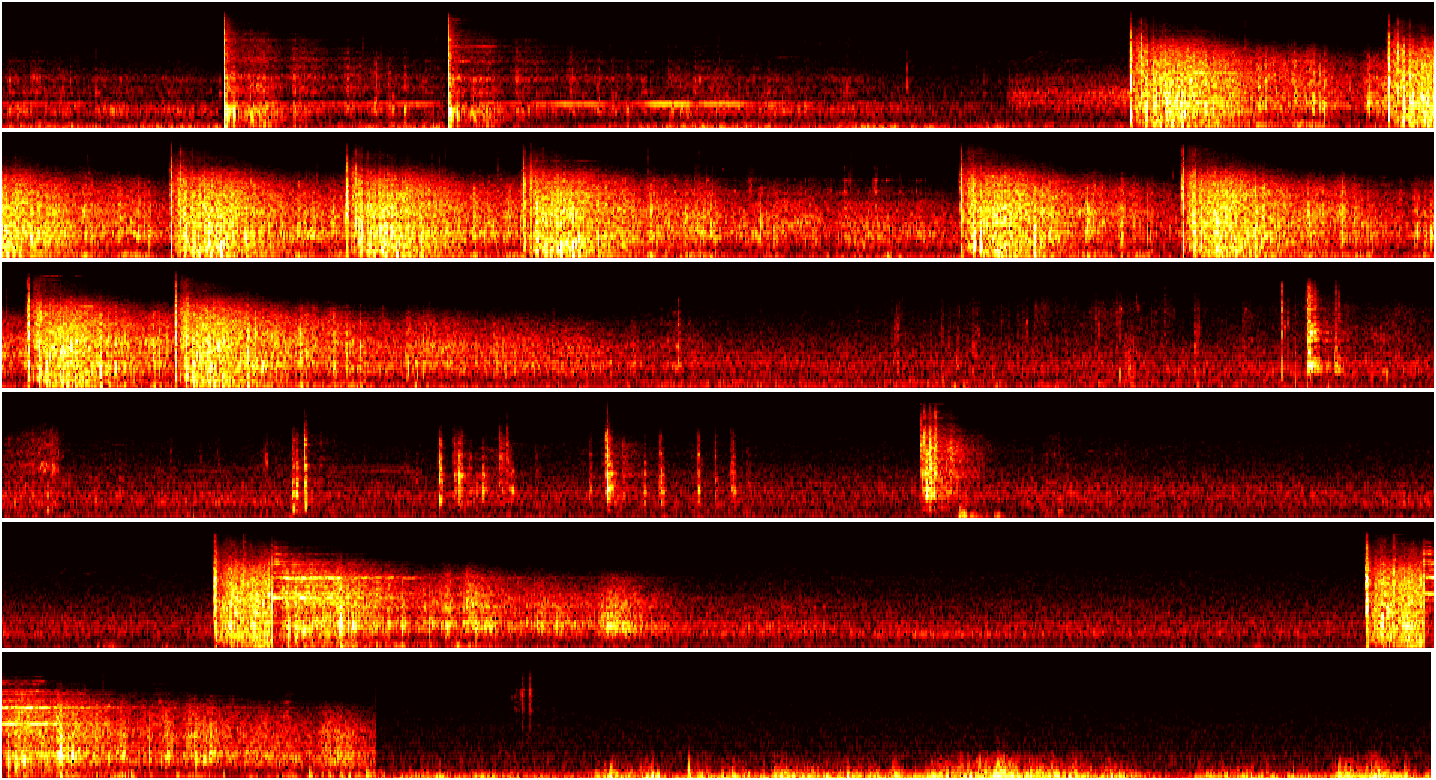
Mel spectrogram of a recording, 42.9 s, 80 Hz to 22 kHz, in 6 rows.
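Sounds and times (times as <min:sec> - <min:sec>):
shotgun shots echoing: 0:01.1 - 0:03.8, 0:05.5 - 0:17.6, 0:29.7 - 0:32.1, 0:35.4 - 0:37.7
metallic clicks handling gun: 0:22.8 - 0:25.3.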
